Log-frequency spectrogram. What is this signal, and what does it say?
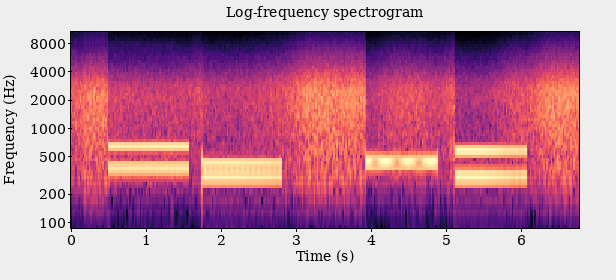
Aircraft SELCAL, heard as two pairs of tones, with radio static. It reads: CH-AD DE-AG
